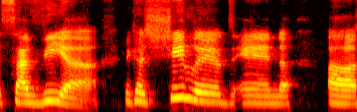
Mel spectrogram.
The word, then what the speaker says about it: Sevilla: The ladies are going on their cash trip to Savia as Alexia wanted to remind us that you know Americans pronounce it Seville but it's really Sevilla because she lived in uh Spain for five years.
